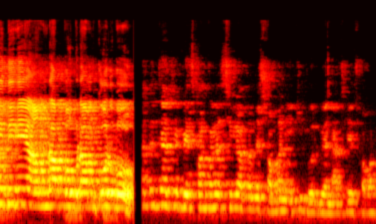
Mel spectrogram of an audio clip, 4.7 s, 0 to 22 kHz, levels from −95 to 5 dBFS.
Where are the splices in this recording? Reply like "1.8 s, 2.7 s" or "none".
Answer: 1.8 s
